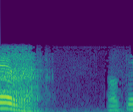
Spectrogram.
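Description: Speech only: the end of a long drawn-out spoken word that falls in pitch and trails off, a pause of about a second, then talking again.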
